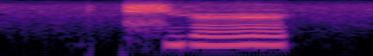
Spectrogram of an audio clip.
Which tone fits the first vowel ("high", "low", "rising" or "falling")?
high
